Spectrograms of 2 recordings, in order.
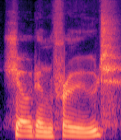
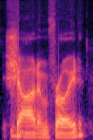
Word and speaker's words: Schadenfreude: Obviously, Shoden Frood. Yes. Which is, for everybody else who speaks the English language, it's Schadenfreude, even though it's a German word.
